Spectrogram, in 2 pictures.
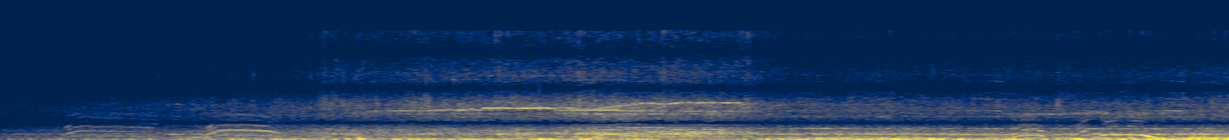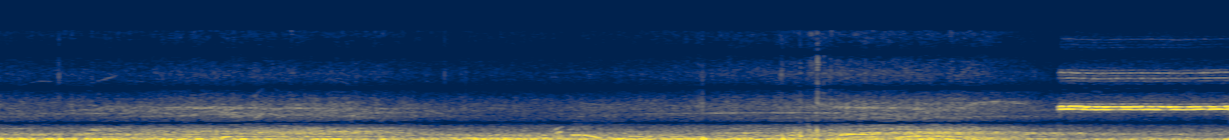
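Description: Live sound from a football match in a stadium with no crowd: players' shouts and calls over a steady noisy background, fading in over the first two seconds. Near the end a referee's whistle sounds one shrill blast about a second long.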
